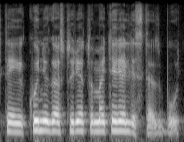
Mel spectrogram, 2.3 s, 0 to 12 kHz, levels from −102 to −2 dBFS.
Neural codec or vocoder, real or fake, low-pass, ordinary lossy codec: none; real; 10.8 kHz; Opus, 64 kbps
